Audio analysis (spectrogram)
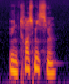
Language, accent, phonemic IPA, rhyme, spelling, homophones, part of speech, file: French, France, /tʁɑ̃s.mi.sjɔ̃/, -ɔ̃, transmission, transmissions, noun, Fr-transmission.ogg
- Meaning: transmission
